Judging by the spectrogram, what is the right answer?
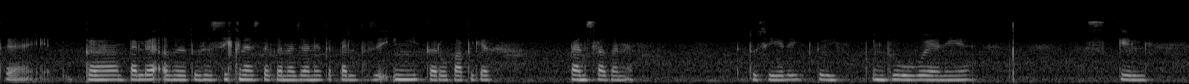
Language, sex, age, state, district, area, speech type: Dogri, female, 18-30, Jammu and Kashmir, Kathua, rural, spontaneous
